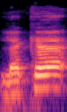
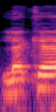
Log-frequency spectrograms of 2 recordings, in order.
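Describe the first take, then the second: No difference in how they are said.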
